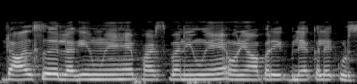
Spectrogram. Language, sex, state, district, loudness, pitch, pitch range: Hindi, female, Chhattisgarh, Bilaspur, -17 LUFS, 225 Hz, 220-230 Hz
